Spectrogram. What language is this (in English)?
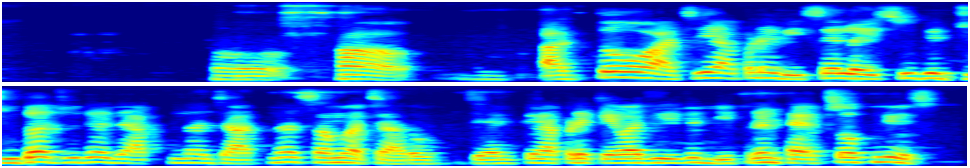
Gujarati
